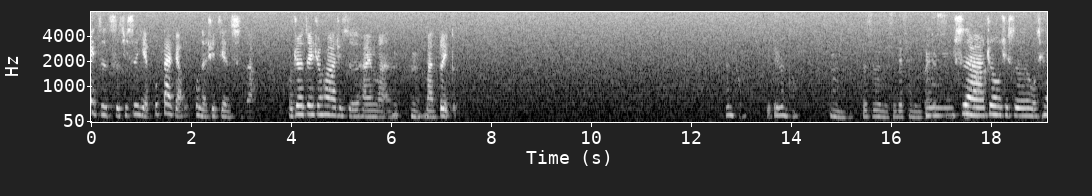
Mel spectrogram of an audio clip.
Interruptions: present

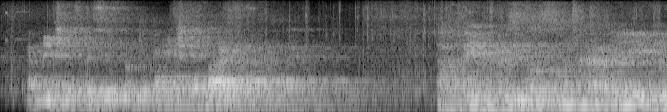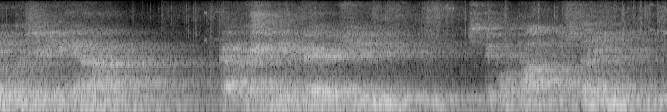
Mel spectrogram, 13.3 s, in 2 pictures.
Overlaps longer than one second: none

